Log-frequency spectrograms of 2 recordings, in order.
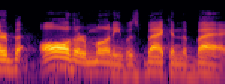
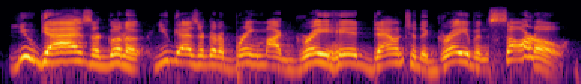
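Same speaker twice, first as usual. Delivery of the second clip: higher wailing lament of a weary father; self-pitying old father; 6 semitones higher, 3 dB louder than usual. Acted. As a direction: moan it like everything's against you.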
